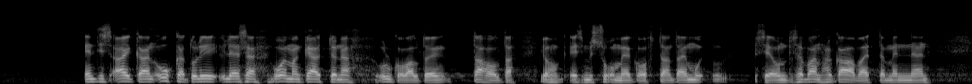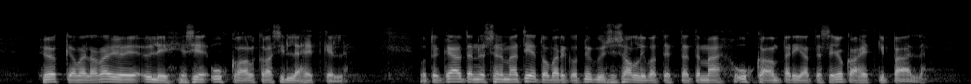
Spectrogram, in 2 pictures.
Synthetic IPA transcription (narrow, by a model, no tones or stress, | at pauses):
ent̪isʔɑ̰ikɑːnuhkɑt̪uliylensæʋoˑimɑŋkæˑyt̪ːønæṵlkoʋɑlt̪ojent̪ɑholt̪ɑjo̰hoŋkesmissuomeːkoht̪ɑːnt̪ɑimu | seonseʋɑnhɑkɑˑːʋɑet̪ːæmenːæːn | hyøkːæːmælːærɑjojɑʔylijɑsiʔuhkɑɑlkɑːsilːæhet̪kelːæ | mut̪ːɑkæˑyt̪ænːøsːænæmæt̪iet̪oʋerkot̪nykysinsɑlːiʋɑt̪et̪ːæt̪æmæuhkɑomperiɑːt̪ːˑeːˑsːɑjokɑhet̪kipæːlːæ̰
